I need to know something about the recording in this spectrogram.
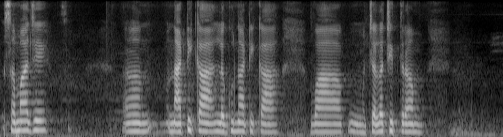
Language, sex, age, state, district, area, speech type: Sanskrit, female, 60+, Maharashtra, Nanded, urban, spontaneous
